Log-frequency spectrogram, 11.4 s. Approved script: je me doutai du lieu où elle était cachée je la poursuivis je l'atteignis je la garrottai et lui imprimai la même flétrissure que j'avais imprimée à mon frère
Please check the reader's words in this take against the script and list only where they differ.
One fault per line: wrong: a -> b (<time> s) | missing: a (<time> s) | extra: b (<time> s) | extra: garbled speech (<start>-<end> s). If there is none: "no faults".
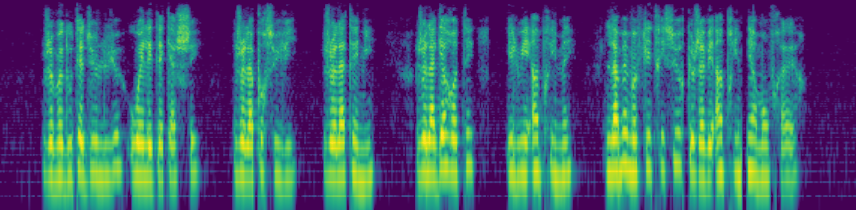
no faults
